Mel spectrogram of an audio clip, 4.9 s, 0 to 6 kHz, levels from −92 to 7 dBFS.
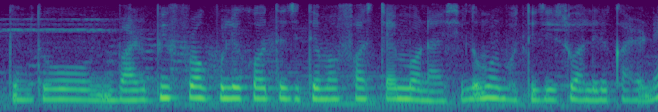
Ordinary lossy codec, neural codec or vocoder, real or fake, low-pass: none; none; real; 5.4 kHz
